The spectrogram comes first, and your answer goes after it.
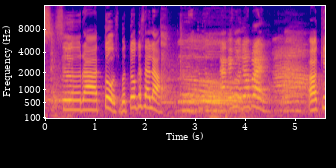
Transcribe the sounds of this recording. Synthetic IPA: səɾat̪osbət̪ulkəsala | akeŋod͡ʒapan | oke

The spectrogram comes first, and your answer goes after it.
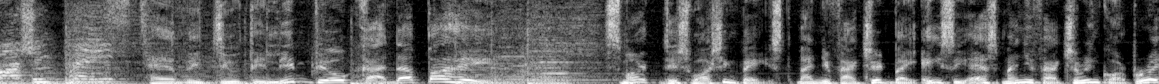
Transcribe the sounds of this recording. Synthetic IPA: hɛvid͡ʒut̪ilĩmpjokad̪apaɦinsmaɹt̪̚d̪ɪʃwaʃɪ̃ŋpestmæ̃njʊfæk̚t͡ʃʊɹd̪̚bajʔesiʔɛsmæ̃njʊfæk̚t͡ʃʊɹɪ̃ŋkɔ̰ɹpɔɹe

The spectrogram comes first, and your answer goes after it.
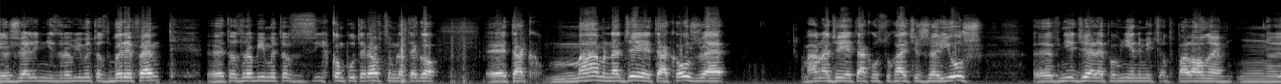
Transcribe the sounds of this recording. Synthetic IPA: jɛʐɛlʲiɲɛzɾɔbʲimɘt̪ɔzbɘɾɘfɛmt̪ɔzɾɔbʲimɘt̪ɔzixkɔmput̪ɛɾɔft̪sɔmd̪lat̪ɛɡɔ | t̪akmamnad͡ʑejɛt̪akɔ̃w̃ʐɛ | mamnad͡ʑejɛt̪akɔ̃w̃swuxajt͡ɕɛʐɛjuʂ | vɲed͡ʑelɛpɔvʲiɲɛnmʲjet͡ɕɔt̪palɔnɛ

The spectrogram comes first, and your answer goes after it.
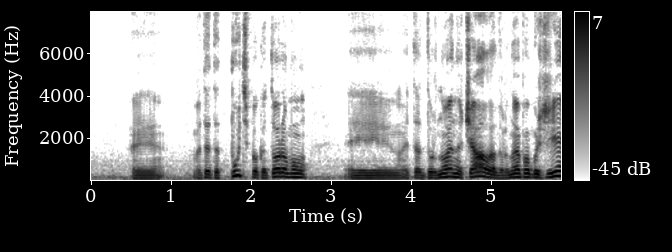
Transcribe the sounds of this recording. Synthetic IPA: vo̰t̪ɛt̪ət̪̚putʲpɐkɐt̪oɾəmʊ | ɛ̰t̪əd̪ʊrnojənɐt͡ɕalˠɐd̪ʊrnojəpɐbʊʐdʲe

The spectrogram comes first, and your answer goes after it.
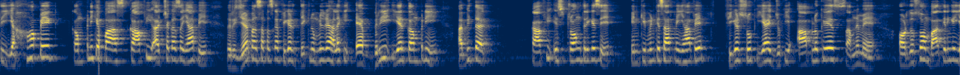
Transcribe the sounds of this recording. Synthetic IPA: t̪ojɐhãpe | kɐ̃mpnikepaːskaːfiɐtːʃʰakɐsajɐɦãpe | ɾɪd͡ʒəɾpɐ̃nsɐpəskafʰɪɡəɾd̪eːkʰnekomɪlɾɐɦeɦaːlãːkiɛːbɾiʔeːjəɾkɐ̃mpni | ɐbʱit̪ɐkː | aːfiʔɪsːʈɾɔ̃ːŋɡt̪ɐɾiːkese | ɪ̃nkɾimẽɳʈkesaːt̪ʰmẽjɐɦãpe | fʰɪɡəɾsʃoːkijaɦɛd͡ʒoːkiaːploːɡkesaːmnemẽɦɛ | ɔːɾd̪oːst̪õɦɐ̃mbaːt̪̚kɐɾẽːŋɡej

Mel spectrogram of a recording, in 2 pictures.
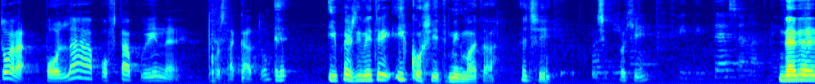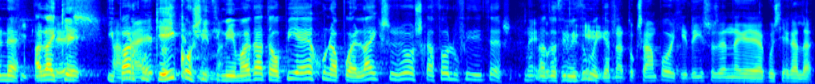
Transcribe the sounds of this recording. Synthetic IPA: t̪o̞ɾɐ̰po̞lɐːpoft̪ɐpuine̞̰ | pɾost̪ɐkɐt̪o | ipe̞zðimit̪ɾiʔiko̞sit̪mimɐ̰t̪ɐ̰ | e̞t͡sḭ | o | ne̞nene̞t̪ɐlɐe̞ipɐɾxxuɲce̞iko̞sit̪mimɐt̪ɐt̪ɐo̞piɐe̞xunɐpo̞e̞lɐçi̥st̪ozoskɐθo̞lufit̪it̪e̞snnɐt̪o̞θimiθumeenɐt̪oksɐnɐpooçiliist̪ozðeneɐkusi̥cekɐlɐ̰

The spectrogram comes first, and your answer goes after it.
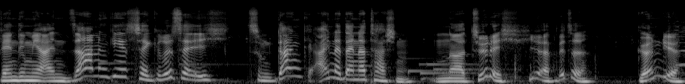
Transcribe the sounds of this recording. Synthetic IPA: vɛnduːmiːɐʔaɪnənzaːmənɡeːstfɛɐɡʁyːsəɪç | t͡sʊmdaŋkʔa̰ɪnɐdaɪnɐtʰaʃn̩natʰyːɐlɪçhiːɐbɪtə | ɡ̥œndiːɐ

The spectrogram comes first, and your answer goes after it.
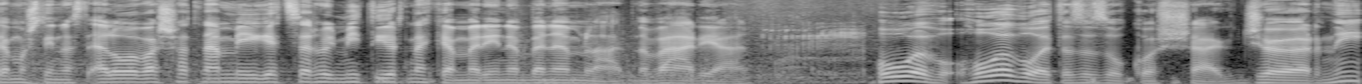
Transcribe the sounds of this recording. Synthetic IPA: d̪̥ɛmo̞ʃt̪eːnɒst̪ɛ̰lo̞lvɒʃhɒt̪naːmːeːɡɛtʲsɛrho̞ɟmit̪iːrt̪nɛkɛmːɛɾeːnɛbːɛnɛmla̰ːt̪nɒvaːrja̰ːl | holɦolvo̞lt̪ɒzɒzo̞ko̞ʃːa̰ːɡd͡ʒørni

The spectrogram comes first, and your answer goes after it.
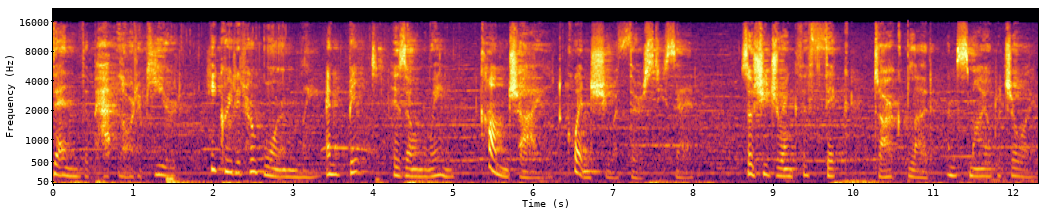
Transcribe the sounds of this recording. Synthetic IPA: ðɨ̃nðɨpʰætˡlɔɹɾɨpʰɪɹd̥iɡɹiɾɨd̚ə˞wɔɹmliɨ̃nbɪthɪzõʊ̃nwɪ̃ŋ | kʰʌ̃mt͡ʃʰaɪlˠd̥kʰw̥ɛ̃nt͡ʃjɨɨt̪̚θɜ˞st̚hisɛd̥ | soʊʃidɹæ̃ŋk̚θɨ̥θɪkd̥ɑɹkb̥lʌɾɨ̃nsmaɪlˠd̚wɨðd͡ʒɔɪ

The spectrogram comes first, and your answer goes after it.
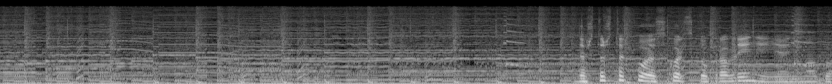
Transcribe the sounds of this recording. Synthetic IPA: d̪ɐʂt̪oʐt̪ɐko̞jəskolʲskəjʊpɾɐvlʲenʲɪjəjanʲɪmɐɡu

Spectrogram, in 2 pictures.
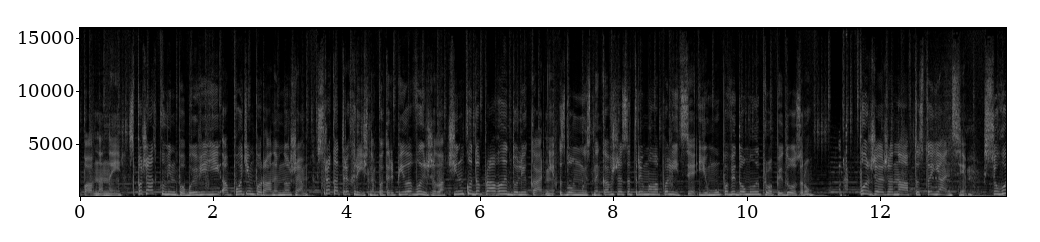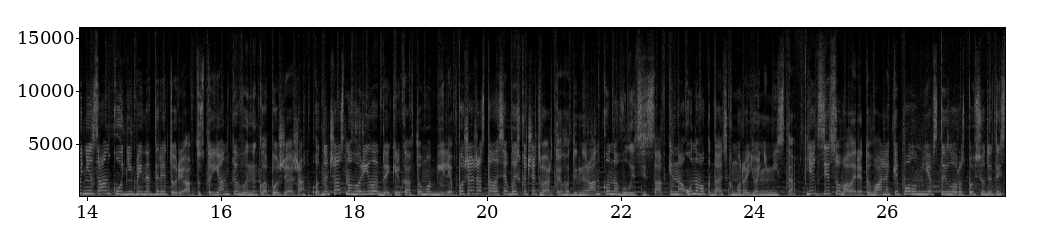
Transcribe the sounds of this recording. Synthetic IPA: pɑwnɐnɛjispɔt͡ʃɑt̪̚kʊʋʲinpɔbɪwjijiʔɐpɔtʲimpɔɾɑnɪwnɔʒɛmsɔɾɔkɑt̪ɾʲɔxɾʲit͡ʃnɐpɔt̪erpʲilˠɐʋɪʒɪlˠɐt͡ʃinkʊd̪ɔpɾɑʋɪlˠɪd̪ɔlʲikɑrnʲḭzlˠɔwmɪsnɪkɐwʒɛzɐt̪ɾɪmɐlˠɐpɔlʲit͡sʲijɐjɔmupɔʋʲid̪ɔmɪlˠɪpɾɔpʲid̪ɔzɔɾʊ̰ | pɔʒɛʒɐnɐːwt̪ɔst̪ɔjɑnʲt͡sʲḭsʲɔɦɔdʲnʲizrɑnkʊːd̪ʲnʲipɾʲijnɐt̪̬eɾɪt̪ɔɾʲijʊ̰ʔɐwt̪ɔst̪ɔjɑnkɪʋɪnɪklˠɐpɔʒɛʒɐ̰ɔd̪nɔt͡ʃɑsnɔɦɔɾʲilˠɐd̪ɛkʲilʲkɐːwt̪ɔmɔbʲilʲiwpɔʒɛʒɐst̪ɑlˠɐsʲɐblˠɪsʲkɔt͡ʃet̪ʋɛrt̪ɔjʊɦɔd̪ɪnɪɾɑnkʊnɐʋulˠɪt͡sʲisɑwkʲɪnɐʔunɔʋɔkɔd̪ɑsʲkɔmʊɾɐjɔnʲimʲist̪ɐ̰jɐɡzʲjɐsʊʋɑlˠɪɾʲɐt̪ʊʋɑlʲnɪkɪpɔlˠɔmʲjɛwst̪ɪɦlˠɔɾɔspɔwsʲud̪ɪt̪ɪsʲ

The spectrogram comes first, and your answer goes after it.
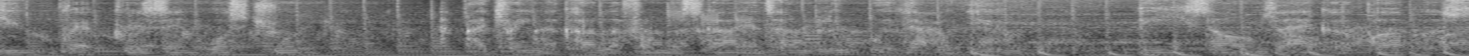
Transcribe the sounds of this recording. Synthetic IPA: jɨ | ɹɛpʰɹɨzɛ̃nʔwʌz̥tʰɹ̥u | ʔaɪtʰɹ̥ẽɪ̃nɨkʰʌlˠə˞fɹʌ̃mðəskaɪɨ̃ntʰʌ̃nbluwɪðaʊt͡ʃɨ | ði̥sɔ̃ŋzlaɪkə˞pʰɜ˞pəs

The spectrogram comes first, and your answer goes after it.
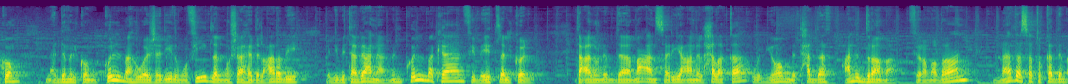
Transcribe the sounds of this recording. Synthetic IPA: kʊm | nʔad̪ːɪmɪlkʊmkʊlːmaɦʊwːaʒad̪iːd̪wmʊfiːd̪lɪlmʊʃaːɦɪd̪ɪlʕɑɾˤɑbi | ʔɪlːibit̪aːbɪʕna̰mɪnkʊlːmakaːnfibeːt̪lɪlkʊlː | t̪aʕaːlunɪb̚d̪aʔmaʕansaɾiːʕanɪlħalɑqɑwɪljoːmnɪt̪ħad̪ːaθʕanɪd̪ːɾˤɑːma̰fiɾˤɑmɑd̪ˤɑːn | maːðasat̪ʊqɑd̪ːɪm

